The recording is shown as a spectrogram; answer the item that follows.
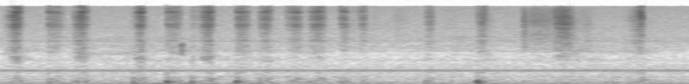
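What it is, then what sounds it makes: Pencil drawing on paper. A graphite pencil tip, held in the fingertips, makes short scratching and shading strokes on a large white paper sheet lying flat on a dark desk. Soft, bright scratchy strokes come in an irregular rhythm, with a few sharper taps standing out over a steady low hum.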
